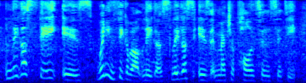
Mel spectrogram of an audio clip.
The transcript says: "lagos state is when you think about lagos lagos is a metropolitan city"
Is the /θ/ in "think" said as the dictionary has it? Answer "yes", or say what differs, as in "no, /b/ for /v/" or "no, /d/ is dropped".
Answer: yes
